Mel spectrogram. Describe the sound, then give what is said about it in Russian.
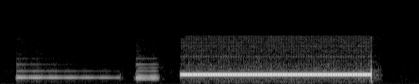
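A telephone line tone during a call transfer to a tender department: two short steady electronic tones, then a longer continuous ringing-back tone lasting about two seconds, clear with no speech. “Ну, давайте я вас переключу, может, о нем что-то новое скажут. Переключу на тендер.”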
